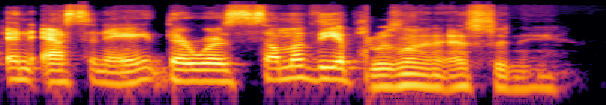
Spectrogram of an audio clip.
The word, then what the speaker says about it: Essene: But like, it's a scene. Like, this is like one of those basic terms that most people know. No, it's Essene.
